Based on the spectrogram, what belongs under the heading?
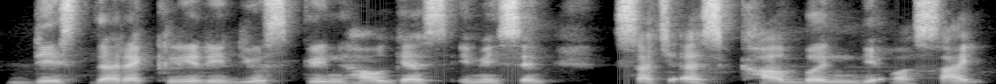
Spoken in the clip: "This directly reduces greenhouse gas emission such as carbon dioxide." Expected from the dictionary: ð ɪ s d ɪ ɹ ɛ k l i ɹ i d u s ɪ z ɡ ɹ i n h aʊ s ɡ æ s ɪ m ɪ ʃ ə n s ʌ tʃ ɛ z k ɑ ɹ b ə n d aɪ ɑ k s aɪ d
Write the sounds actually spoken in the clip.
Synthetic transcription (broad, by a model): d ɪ s d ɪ ɹ ɛ k l i ɹ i d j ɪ s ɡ ɹ i n h aʊ ɡ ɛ s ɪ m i s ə n s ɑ tʃ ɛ s k ɑ b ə n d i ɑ s aɪ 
